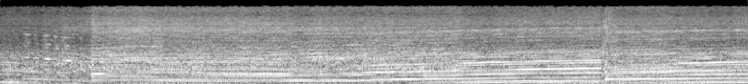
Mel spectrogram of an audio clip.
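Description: A racing car engine revs high, dropping as it shifts gears and then climbing again.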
